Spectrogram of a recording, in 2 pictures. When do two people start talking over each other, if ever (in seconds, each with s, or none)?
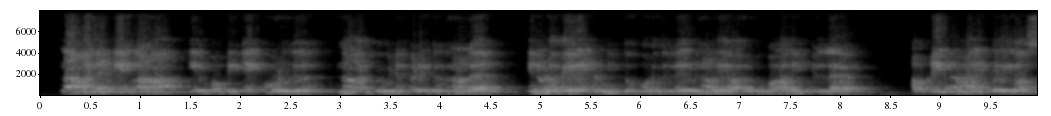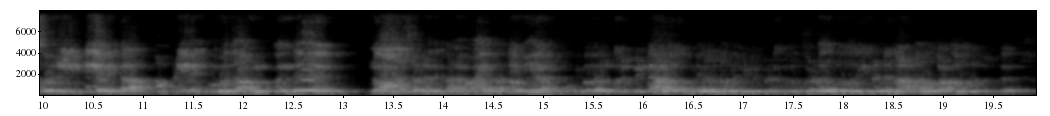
13.7 s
